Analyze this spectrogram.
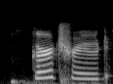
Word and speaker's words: Gertrude: So we have GER in both, but one is a soft G, German. We call that a soft G. And the other is a hard G, Gertrude.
